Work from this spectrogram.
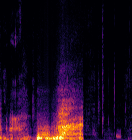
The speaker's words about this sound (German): Wer, wer atmet so ins Mikro? Oder ins Handy?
